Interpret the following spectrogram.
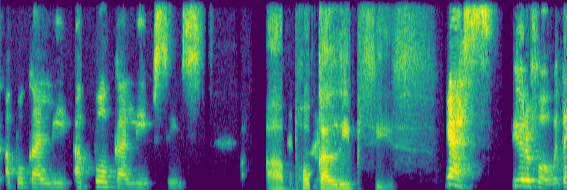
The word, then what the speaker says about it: apocalipsis: It's like apocalypse with an extra "is" at the end. So it's like eclipse, so the apocalypse is. But you gotta kind of like pronounce the O with the vowels, the Spanish vowels.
